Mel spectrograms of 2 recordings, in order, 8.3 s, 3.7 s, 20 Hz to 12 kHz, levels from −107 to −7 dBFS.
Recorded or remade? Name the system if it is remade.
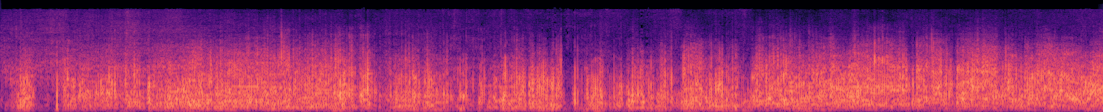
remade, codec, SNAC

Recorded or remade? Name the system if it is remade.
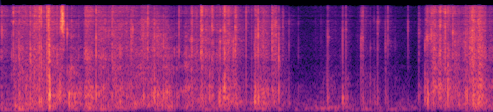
remade, codec, SNAC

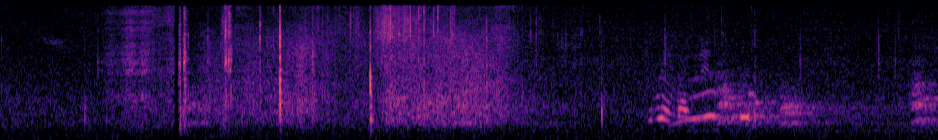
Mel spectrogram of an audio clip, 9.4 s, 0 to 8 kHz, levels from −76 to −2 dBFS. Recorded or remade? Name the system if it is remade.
recorded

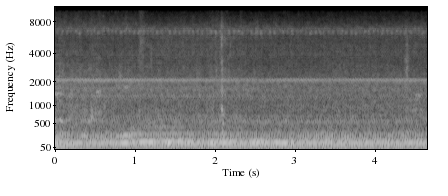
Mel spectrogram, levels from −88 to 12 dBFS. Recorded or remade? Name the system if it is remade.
remade, vocoder, Vocos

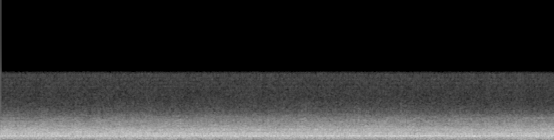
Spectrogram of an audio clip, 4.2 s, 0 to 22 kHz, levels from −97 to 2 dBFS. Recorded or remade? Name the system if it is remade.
remade, vocoder, Vocos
